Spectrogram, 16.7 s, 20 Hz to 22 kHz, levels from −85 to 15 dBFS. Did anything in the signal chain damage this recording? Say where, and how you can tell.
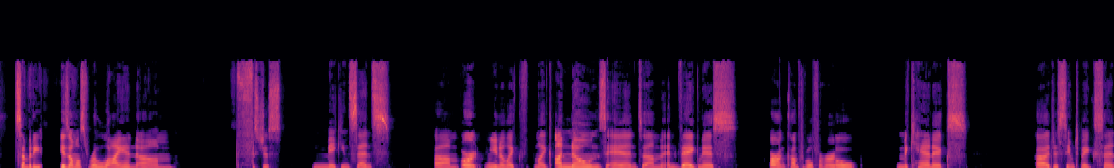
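Yes, damaged data in the compressed stream at the codec stage makes the decoder lose frame sync, giving brief glitches at 0.61 s (before "is almost"), 1.93–1.95 s, 3.79 s (before "just making sense"), 10.01 s and 12.52 s.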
